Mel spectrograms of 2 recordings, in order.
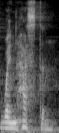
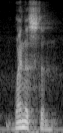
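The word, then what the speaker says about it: Wenhaston: grundysburg nope grunsborough hollersley nope hoesley surely that's when hasten nope weniston now we've never needed to pronounce this one although we've seen it written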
